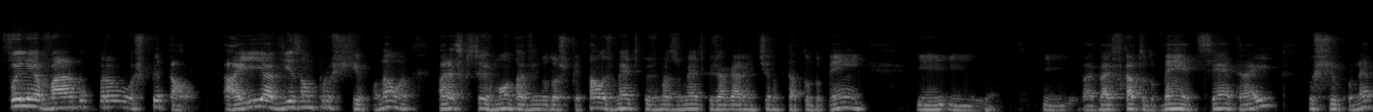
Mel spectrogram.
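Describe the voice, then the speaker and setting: A man with medium pitch and normal speed delivers a religious talk at a spiritist centre as a series of conversational anecdotes. His Brazilian Portuguese accent comes through, and he keeps adding little "né" check-ins. The audio is muffled and dull, recorded in an echoey room.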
